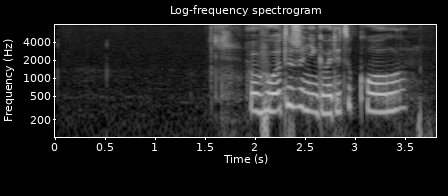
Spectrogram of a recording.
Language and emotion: Russian, positive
